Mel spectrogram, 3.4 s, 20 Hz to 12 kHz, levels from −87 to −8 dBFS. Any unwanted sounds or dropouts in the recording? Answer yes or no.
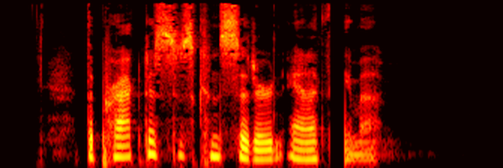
yes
